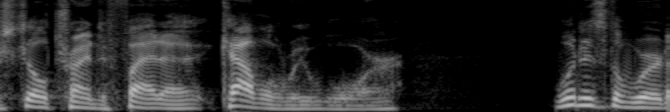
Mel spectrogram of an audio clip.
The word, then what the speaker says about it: cavalry: Is it cavalry or cavalry? Which is the right one in this context? I never get it right. What do you think it is? Horses, cavalry. Yes. And you said it right. And I think you always say it right and then you doubt yourself. Yeah. What you need is the courage of your convictions. And Calvary is the biblical hill.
